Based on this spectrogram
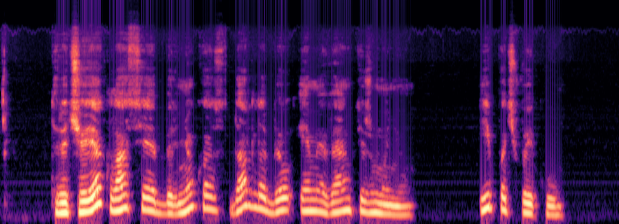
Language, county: Lithuanian, Kaunas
